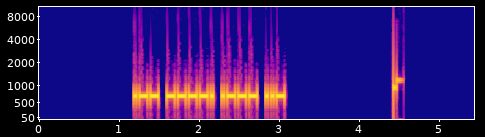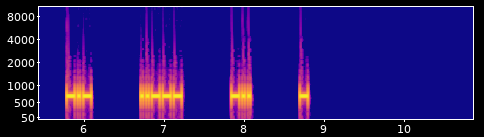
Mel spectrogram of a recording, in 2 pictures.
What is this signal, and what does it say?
Morse code, heard as a keyed tone, about 36 wpm, spaced as for 18 wpm, 700 Hz. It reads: W9JU K2DT
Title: USA Call Signs - 4 Characters - 6x Character Spacing - 35wpm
